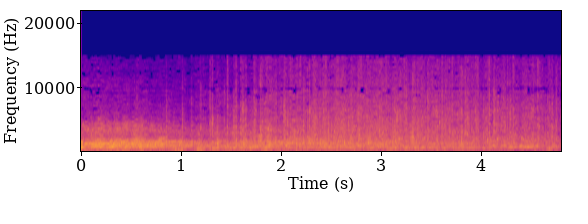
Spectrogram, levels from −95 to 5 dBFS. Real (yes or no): yes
